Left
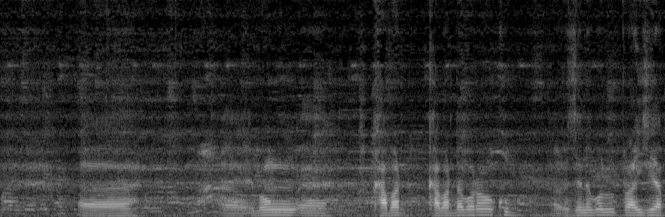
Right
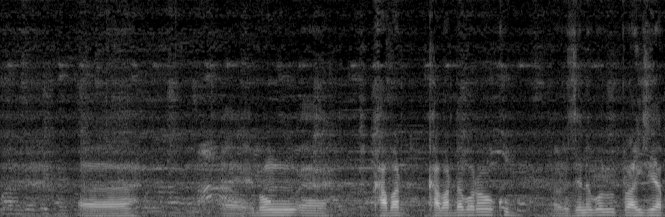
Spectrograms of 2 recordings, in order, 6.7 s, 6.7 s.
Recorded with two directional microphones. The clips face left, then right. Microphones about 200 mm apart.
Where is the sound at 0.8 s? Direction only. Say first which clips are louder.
Even; 5° right (ahead or behind).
